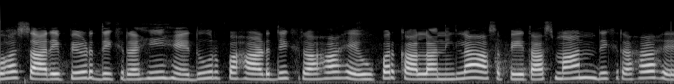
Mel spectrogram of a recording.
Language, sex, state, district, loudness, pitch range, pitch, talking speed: Hindi, female, Haryana, Charkhi Dadri, -17 LUFS, 245-290 Hz, 270 Hz, 170 wpm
